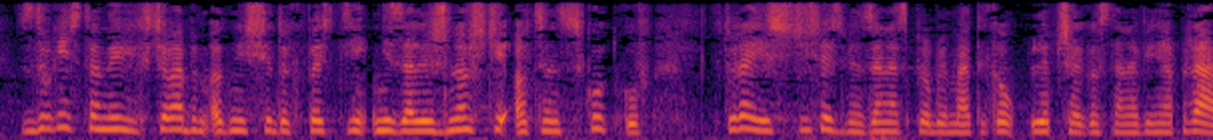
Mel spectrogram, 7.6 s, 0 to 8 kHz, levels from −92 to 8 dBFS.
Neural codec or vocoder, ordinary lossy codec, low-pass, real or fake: none; none; 7.2 kHz; real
